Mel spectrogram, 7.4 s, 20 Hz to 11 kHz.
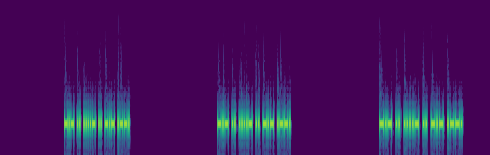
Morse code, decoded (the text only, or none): KI4IKP KI4IKP KI4IKP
